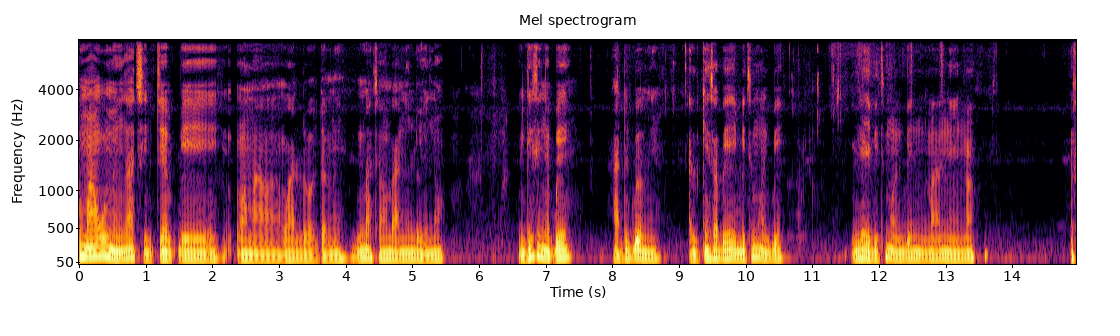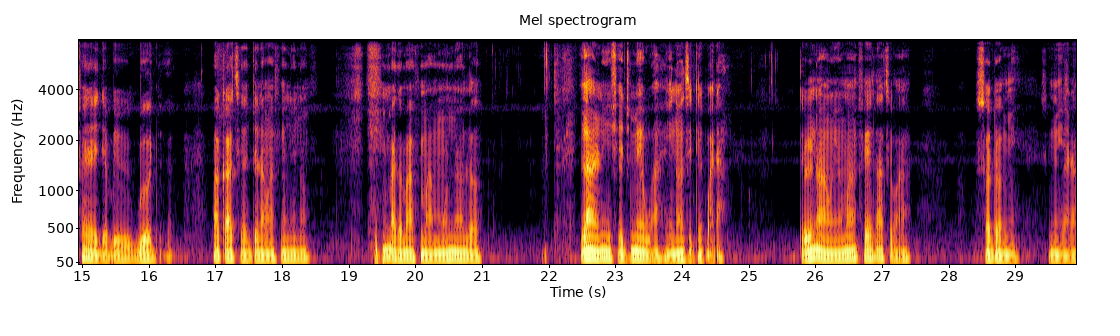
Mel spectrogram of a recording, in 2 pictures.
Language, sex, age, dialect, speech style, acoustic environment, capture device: Yoruba, male, 25-34, Nigeria - Lagos Yoruba, relaxed; focused, silence, mobile / Linux / Chrome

